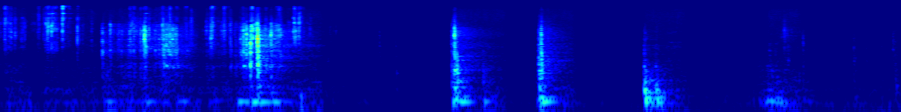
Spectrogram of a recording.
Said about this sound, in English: There's some knocking happening right now.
